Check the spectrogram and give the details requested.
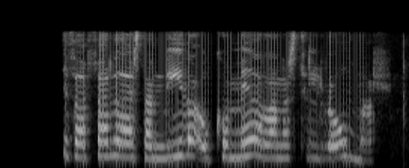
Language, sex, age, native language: Icelandic, female, 40-49, Icelandic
